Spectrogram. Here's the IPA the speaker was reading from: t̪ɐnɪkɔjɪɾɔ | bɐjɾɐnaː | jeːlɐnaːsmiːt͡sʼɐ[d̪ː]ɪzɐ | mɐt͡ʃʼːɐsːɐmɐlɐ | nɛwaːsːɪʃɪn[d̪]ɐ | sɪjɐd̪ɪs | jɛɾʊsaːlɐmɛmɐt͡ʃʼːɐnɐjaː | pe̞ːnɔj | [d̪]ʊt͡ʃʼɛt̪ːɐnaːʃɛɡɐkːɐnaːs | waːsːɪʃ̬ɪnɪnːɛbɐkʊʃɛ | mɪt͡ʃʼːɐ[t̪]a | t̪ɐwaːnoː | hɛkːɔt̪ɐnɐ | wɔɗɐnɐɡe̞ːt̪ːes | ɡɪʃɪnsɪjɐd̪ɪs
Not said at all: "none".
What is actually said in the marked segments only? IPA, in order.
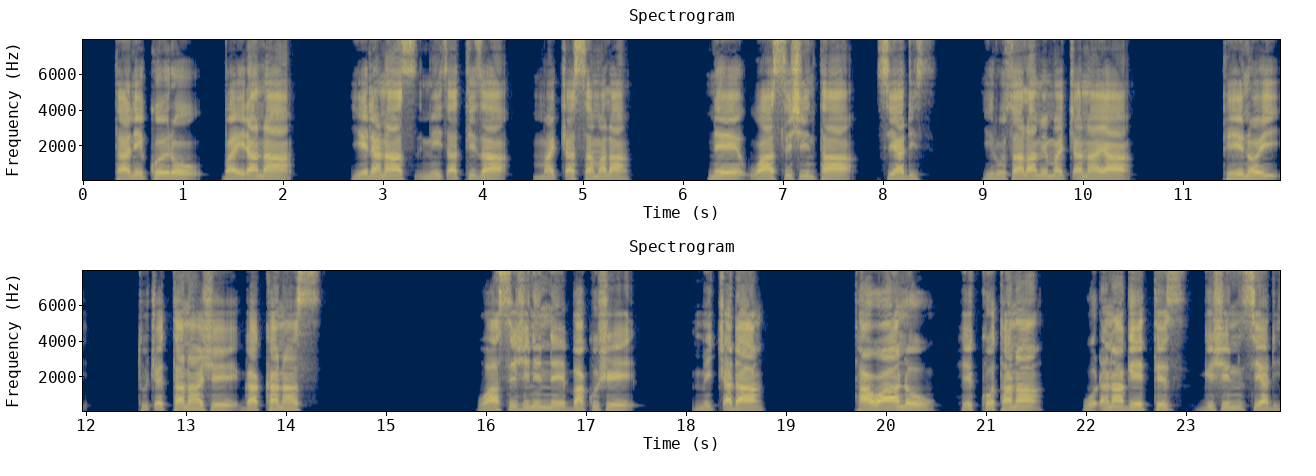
t̪ː, t̪, t̪, d̪

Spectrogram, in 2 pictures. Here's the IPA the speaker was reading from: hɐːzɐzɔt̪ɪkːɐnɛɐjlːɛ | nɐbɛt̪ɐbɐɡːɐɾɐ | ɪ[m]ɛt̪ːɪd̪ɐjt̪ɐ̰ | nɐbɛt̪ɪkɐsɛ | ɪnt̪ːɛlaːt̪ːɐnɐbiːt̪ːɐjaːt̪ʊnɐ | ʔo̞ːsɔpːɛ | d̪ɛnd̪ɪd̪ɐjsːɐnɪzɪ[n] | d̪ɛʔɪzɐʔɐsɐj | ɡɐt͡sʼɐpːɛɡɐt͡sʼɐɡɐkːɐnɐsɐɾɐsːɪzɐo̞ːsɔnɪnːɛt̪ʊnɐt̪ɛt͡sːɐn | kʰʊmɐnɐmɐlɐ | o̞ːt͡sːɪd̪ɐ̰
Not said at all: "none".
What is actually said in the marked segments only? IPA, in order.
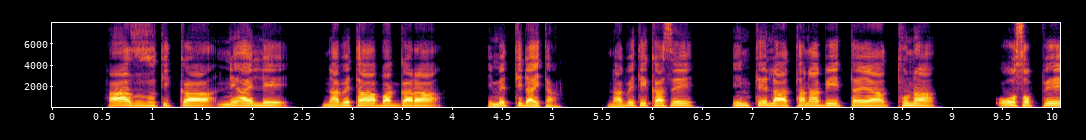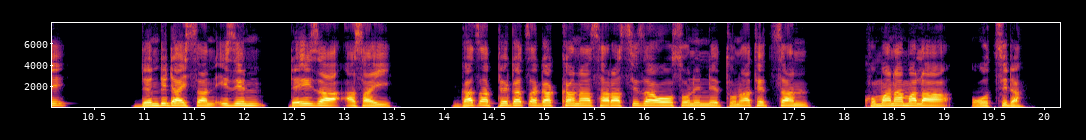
m, n

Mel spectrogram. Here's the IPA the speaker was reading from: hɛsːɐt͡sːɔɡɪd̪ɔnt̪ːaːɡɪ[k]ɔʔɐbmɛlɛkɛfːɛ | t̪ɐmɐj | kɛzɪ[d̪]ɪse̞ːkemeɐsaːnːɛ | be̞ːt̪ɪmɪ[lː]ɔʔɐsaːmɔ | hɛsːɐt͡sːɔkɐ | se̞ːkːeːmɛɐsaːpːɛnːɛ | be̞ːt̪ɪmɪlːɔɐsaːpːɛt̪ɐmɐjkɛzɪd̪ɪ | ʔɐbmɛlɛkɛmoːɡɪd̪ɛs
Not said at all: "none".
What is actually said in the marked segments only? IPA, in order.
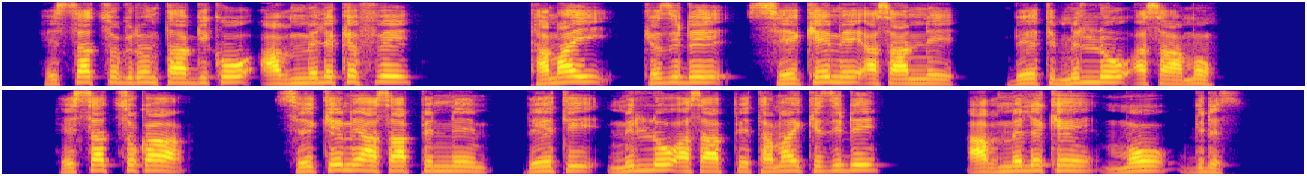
k, d̪, lː

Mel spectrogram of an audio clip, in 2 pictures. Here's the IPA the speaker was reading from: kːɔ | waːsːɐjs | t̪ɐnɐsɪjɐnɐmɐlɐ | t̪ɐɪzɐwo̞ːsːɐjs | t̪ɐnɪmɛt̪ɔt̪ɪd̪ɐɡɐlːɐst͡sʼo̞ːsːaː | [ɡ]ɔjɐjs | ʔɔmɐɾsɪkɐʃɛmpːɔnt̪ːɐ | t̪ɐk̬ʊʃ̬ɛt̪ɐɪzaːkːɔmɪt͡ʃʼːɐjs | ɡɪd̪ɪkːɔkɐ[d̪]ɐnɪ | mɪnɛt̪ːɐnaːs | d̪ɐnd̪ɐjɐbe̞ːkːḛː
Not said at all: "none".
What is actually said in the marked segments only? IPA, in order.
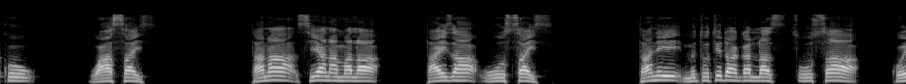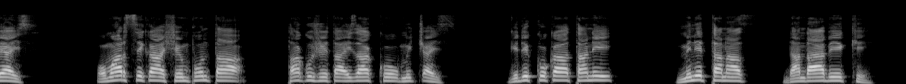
k, t̪

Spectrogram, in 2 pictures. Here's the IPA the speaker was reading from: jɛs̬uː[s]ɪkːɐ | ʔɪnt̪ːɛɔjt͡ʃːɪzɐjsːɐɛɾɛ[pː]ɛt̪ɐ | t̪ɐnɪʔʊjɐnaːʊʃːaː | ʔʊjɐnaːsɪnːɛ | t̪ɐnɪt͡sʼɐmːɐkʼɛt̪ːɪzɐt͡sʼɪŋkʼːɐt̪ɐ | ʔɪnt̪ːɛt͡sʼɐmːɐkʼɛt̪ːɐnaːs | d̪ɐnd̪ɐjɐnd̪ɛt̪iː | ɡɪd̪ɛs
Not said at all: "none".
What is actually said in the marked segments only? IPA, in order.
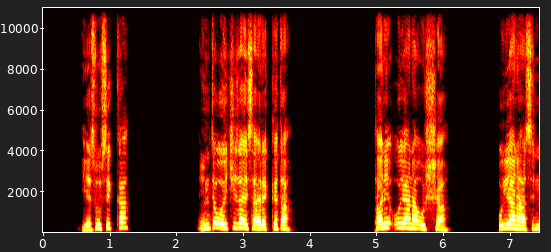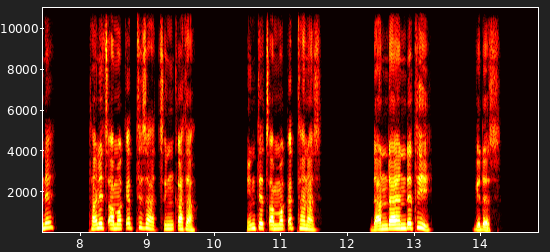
s, kː

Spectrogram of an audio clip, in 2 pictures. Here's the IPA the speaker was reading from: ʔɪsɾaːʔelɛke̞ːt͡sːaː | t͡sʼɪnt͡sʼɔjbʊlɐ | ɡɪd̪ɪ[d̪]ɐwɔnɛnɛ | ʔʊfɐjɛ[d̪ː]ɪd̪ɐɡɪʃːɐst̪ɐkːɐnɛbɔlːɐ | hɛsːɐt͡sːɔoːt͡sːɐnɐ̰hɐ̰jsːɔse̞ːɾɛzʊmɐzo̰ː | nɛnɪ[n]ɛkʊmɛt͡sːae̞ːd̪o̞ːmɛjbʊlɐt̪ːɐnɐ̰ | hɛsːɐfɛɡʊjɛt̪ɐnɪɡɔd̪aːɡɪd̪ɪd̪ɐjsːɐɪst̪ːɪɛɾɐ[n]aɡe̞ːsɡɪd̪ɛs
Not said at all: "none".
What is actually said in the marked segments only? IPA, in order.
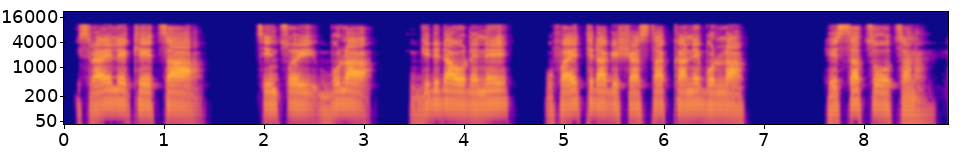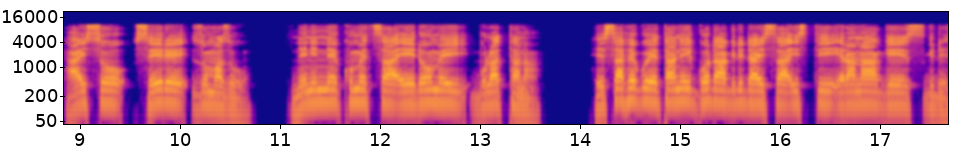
d̪, t̪ː, nː, n

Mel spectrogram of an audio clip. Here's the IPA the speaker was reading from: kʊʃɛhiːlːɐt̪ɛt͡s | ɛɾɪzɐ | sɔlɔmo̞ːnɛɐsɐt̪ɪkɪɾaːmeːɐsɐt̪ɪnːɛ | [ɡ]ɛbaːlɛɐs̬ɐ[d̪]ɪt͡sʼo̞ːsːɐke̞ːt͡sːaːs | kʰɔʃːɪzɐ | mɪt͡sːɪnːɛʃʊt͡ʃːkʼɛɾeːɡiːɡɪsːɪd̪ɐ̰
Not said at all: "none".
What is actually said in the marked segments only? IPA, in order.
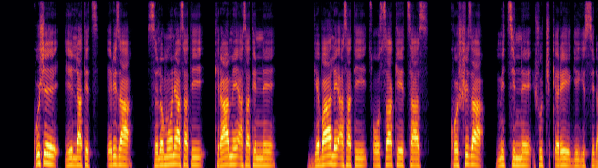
ɡ, t̪

